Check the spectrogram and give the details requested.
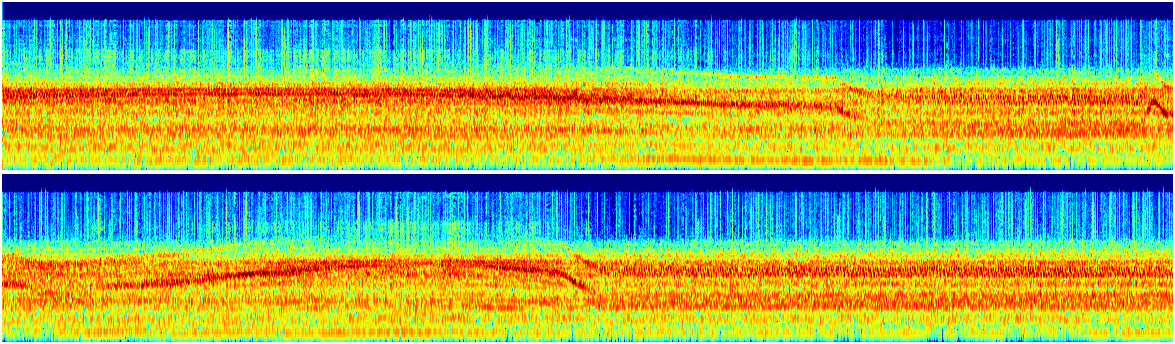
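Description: Triumph Street Triple motorcycle's inline three-cylinder engine running under way. Its pitch falls as it slows about ten seconds in, dips again, rises under acceleration, then drops back around twenty-two seconds and holds steady.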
